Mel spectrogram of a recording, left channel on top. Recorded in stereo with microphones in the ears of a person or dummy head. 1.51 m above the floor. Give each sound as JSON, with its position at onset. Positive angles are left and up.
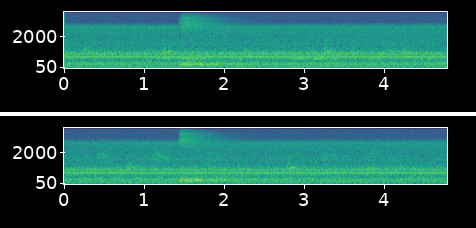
{"t": 1.4, "sound": "a snare drum", "side_deg": -25, "distance_m": 2.0}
